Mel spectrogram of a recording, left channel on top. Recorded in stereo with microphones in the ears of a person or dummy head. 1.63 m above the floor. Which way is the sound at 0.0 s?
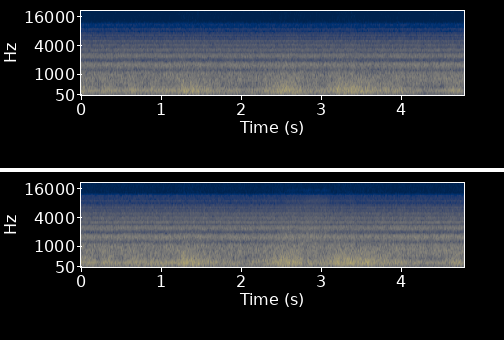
Centre (ahead or behind).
